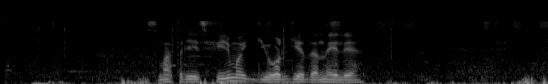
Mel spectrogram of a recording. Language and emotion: Russian, neutral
